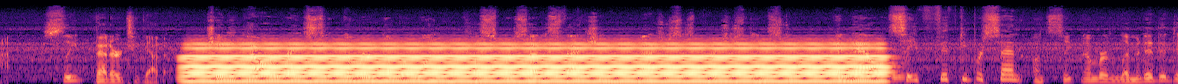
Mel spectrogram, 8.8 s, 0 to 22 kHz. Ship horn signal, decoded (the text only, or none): 1 long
